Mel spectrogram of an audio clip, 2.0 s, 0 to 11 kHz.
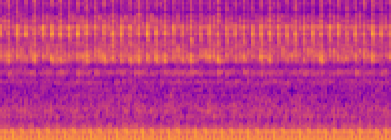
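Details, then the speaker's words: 1932 DeSoto SC Standard 6 coupe, inline flathead six, not driven for a long time, old gas, 45 psi oil pressure, temperature 160–170; smooth, even low idle with quick regular firing pulses, no knocks or misses: normal idle. "Horn works. We'll get out and let you hear it run here. We actually had it running too when we did the engine compartment, so."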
